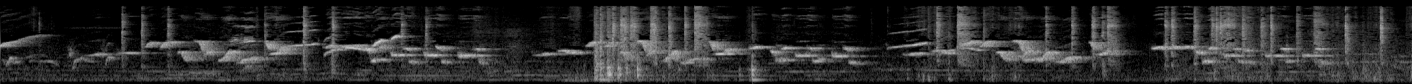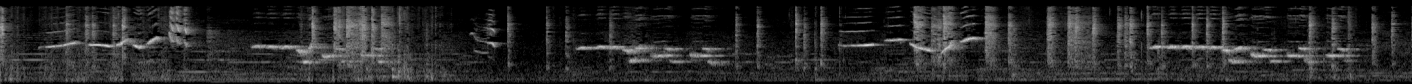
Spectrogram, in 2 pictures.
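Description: A caged white-rumped shama singing: phrases of clear whistled notes with quick rising sweeps, repeated every couple of seconds with short pauses between them. Sharp clicks and rattles come in among the phrases.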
